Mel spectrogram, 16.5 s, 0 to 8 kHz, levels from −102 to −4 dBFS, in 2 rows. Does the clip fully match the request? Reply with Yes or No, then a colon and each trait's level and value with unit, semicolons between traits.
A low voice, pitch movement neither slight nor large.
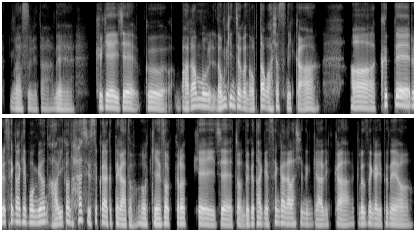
Yes: low, 110 Hz; average, 3.6 semitones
